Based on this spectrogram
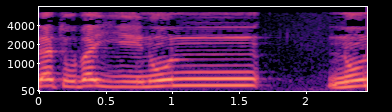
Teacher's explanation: وعندنا ما اجي اقول لتبيننه، النون عندنا هنا ايه مشدده، والنون المشدده بتاخد غنه حركتين · Term: غنه النون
